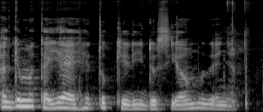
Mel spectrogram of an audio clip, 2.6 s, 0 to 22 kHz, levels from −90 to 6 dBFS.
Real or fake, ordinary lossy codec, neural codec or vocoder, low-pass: real; none; none; none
